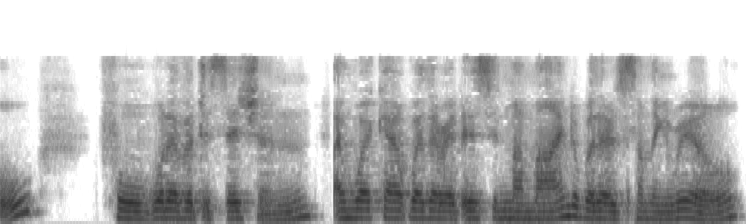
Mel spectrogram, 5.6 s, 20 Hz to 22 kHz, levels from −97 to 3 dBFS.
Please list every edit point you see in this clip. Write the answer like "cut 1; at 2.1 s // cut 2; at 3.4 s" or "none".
cut 1; at 2.4 s // cut 2; at 4.7 s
